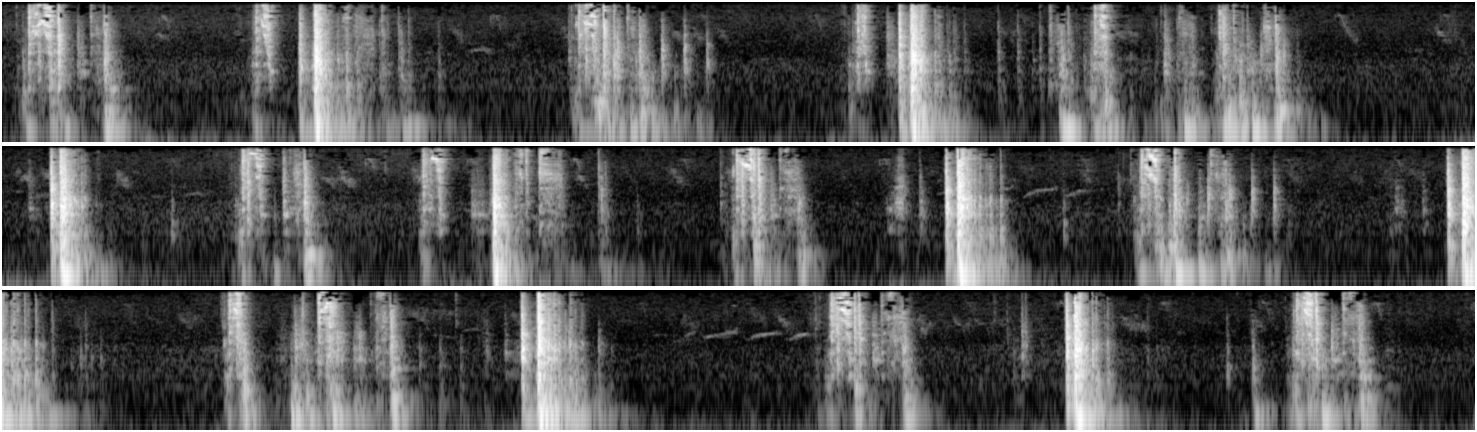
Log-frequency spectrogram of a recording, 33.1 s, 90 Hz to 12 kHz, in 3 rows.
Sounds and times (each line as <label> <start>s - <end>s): wood shutter outer door with antique handle slam closed 0.1s - 1.0s
wood shutter outer door with antique handle slam closed 1.8s - 3.2s
wood shutter outer door with antique handle slam closed 4.3s - 5.4s
wood shutter outer door with antique handle slam closed 6.3s - 9.8s
wood shutter outer door with antique handle slam closed 11.2s - 11.9s
wood shutter outer door with antique handle slam closed 12.8s - 13.6s
wood shutter outer door with antique handle slam closed 14.2s - 15.7s
wood shutter outer door with antique handle slam closed 16.4s - 17.1s
wood shutter outer door with antique handle slam closed 17.7s - 18.8s
wood shutter outer door with antique handle slam closed 19.5s - 20.6s
wood shutter outer door with antique handle slam closed 21.8s - 22.7s
wood shutter outer door with antique handle slam closed 23.7s - 26.8s
wood shutter outer door with antique handle slam closed 28.2s - 29.1s
wood shutter outer door with antique handle slam closed 29.8s - 30.6s
wood shutter outer door with antique handle slam closed 31.4s - 32.5s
